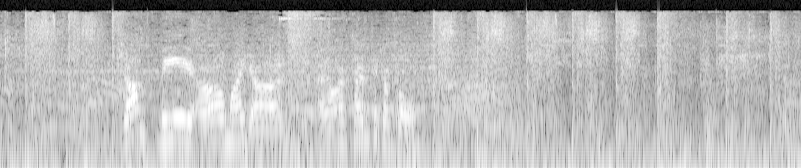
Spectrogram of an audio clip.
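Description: Guns fire in sharp shots.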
